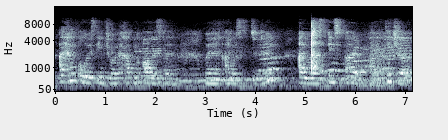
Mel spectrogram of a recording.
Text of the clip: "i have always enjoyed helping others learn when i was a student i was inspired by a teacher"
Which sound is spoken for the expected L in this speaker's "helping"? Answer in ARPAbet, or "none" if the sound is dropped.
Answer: none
